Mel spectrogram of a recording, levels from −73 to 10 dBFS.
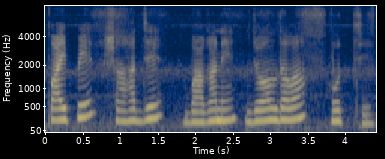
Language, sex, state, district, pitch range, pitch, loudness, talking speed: Bengali, female, West Bengal, Cooch Behar, 200-235 Hz, 215 Hz, -20 LUFS, 95 wpm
